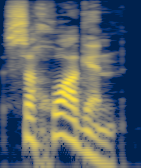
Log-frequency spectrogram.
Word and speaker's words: Sahuagin: S-A-H-U-A-G-I-N. According to Frank Mentzer's Dragon article, it is Sahuagin. Sahuagin. I probably have pronounced it Sahuagin, but it's just Sahuagin.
